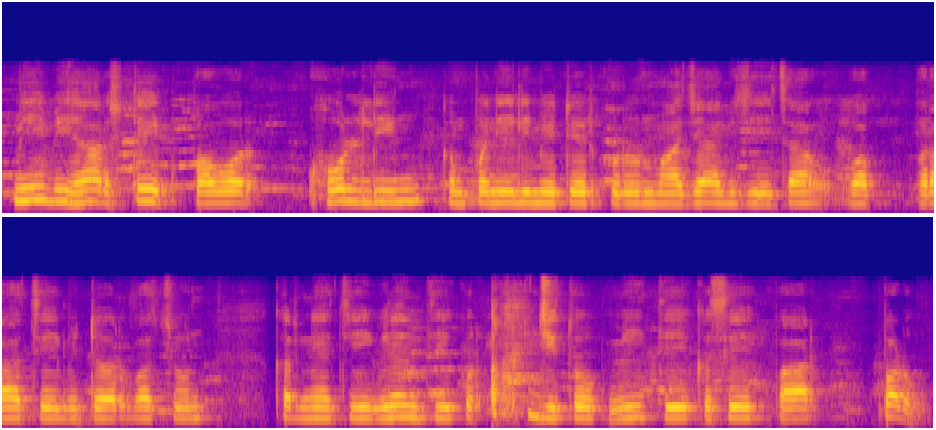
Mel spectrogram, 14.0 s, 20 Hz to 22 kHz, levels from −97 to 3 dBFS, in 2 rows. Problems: continuous background conversations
